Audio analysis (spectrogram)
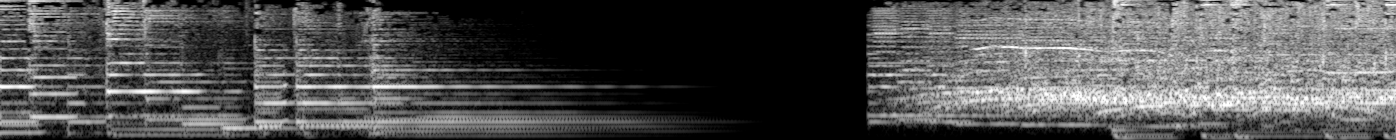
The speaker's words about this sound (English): Hear the roar of the crowd, or is that the roar of your stomach?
